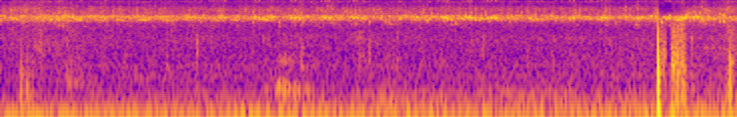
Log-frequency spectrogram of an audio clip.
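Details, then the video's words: Captive Para crickets, known as black crickets and raised domestically, give a continuous high, ringing chirp with rapid pulses, broken near the end by a couple of sharp knocks. "Para crickets, also known as black crickets, are domesticated crickets"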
